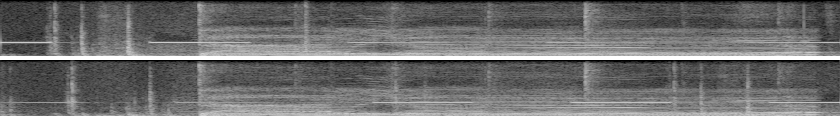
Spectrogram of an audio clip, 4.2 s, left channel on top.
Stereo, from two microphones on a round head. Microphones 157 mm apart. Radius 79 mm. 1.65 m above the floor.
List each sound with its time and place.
1.0 s singing: 5° left (ahead or behind), 0.9 m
